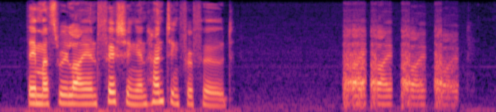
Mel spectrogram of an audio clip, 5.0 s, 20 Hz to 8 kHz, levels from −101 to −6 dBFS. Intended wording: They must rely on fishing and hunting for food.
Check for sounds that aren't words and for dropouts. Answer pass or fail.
fail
